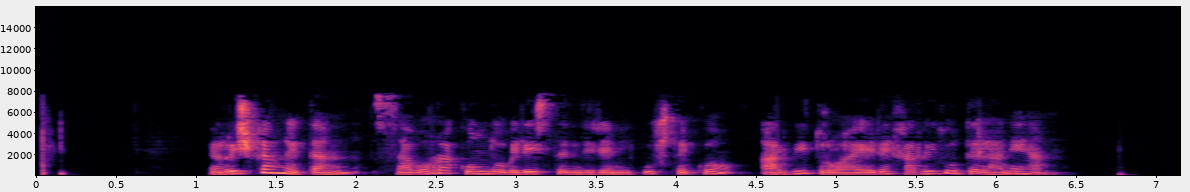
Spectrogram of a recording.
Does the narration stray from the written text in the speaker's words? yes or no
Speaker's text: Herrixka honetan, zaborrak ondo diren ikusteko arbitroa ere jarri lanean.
yes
